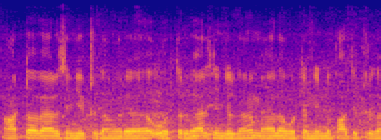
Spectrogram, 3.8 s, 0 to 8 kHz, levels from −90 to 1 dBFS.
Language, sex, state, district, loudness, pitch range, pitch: Tamil, male, Tamil Nadu, Namakkal, -13 LUFS, 130-135 Hz, 130 Hz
